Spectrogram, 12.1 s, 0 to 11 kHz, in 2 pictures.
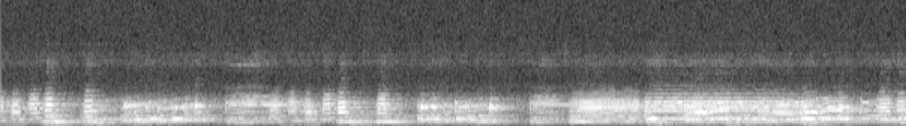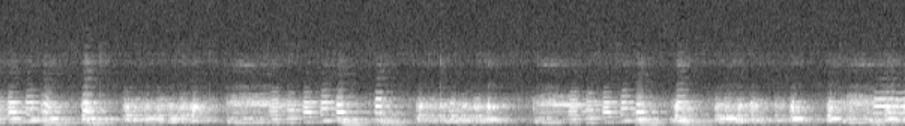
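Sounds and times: jazzy dance-band record: 0.0s - 12.0s.

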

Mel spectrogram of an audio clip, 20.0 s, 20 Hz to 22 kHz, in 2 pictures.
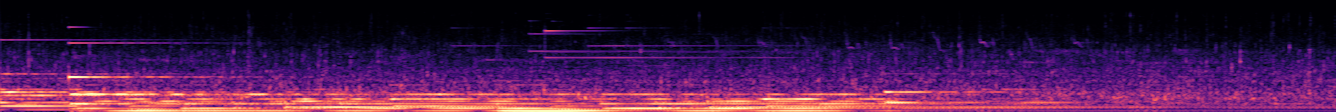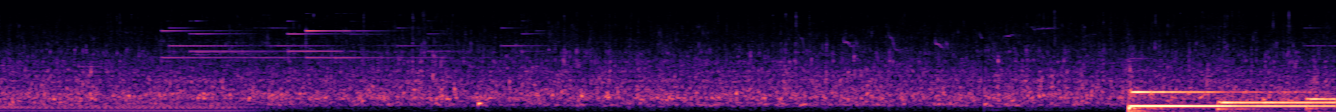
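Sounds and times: running water: 0.0s - 20.0s.

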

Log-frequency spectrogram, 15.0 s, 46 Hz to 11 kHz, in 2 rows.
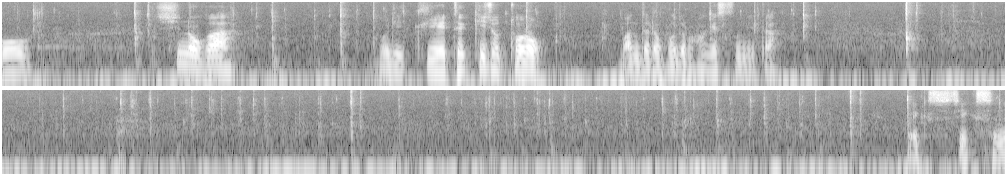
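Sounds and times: computer keyboard typing: 0.0s - 6.2s, 6.8s - 15.0s.

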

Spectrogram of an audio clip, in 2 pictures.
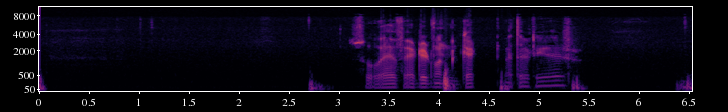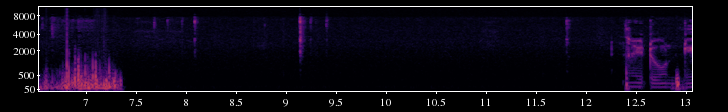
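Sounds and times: man speaking: 3.2s - 5.4s, 12.4s - 13.0s
low rumble: 6.4s - 7.4s
computer keyboard keystrokes: 9.1s - 9.5s.

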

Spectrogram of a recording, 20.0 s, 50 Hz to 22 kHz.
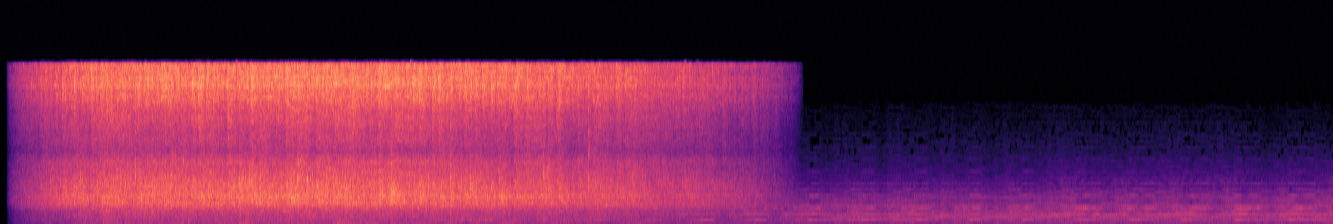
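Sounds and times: rushing noise wash: 0.2s - 11.8s
low drone: 0.2s - 12.1s.

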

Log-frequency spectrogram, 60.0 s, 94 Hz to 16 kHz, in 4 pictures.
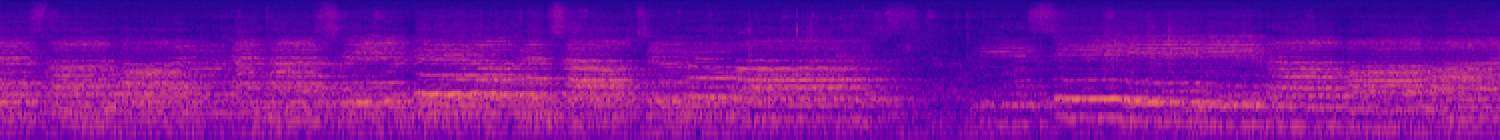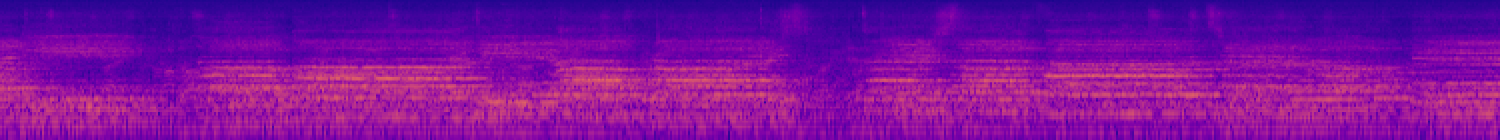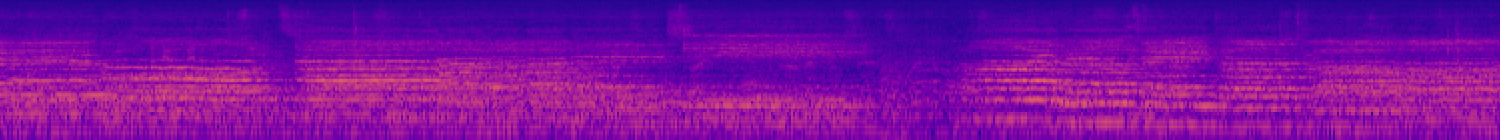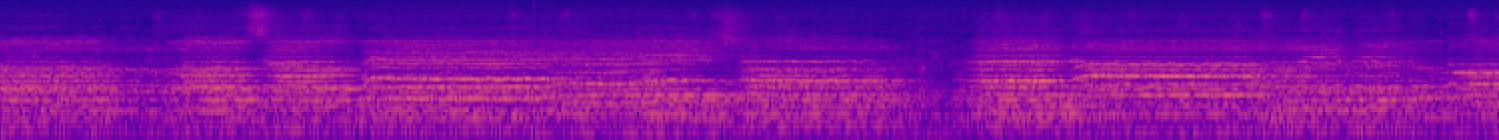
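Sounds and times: choir chanting a cappella: 0.0s - 59.9s.

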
